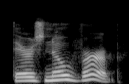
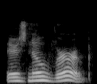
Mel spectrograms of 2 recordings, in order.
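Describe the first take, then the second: First: "no" hit slower and louder; stress on no. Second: Said in the usual way. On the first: Shown as a demonstration. Teacher stresses "no" to make the rule clear. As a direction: lean on the word "no".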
